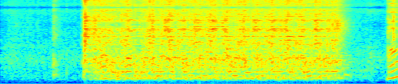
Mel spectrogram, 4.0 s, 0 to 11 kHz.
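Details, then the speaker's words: Classic car, a 1969 Mercedes W111 220Sb or a Jaguar XJ12, cranked with fuel shut off after cleaning up the battery terminal: the starter spins the engine briskly and evenly with no dragging; before, it bogged down and wouldn't turn properly. "yeah that sounds Happ cool yeah before it used just bogged down and wouldn't really turn properly"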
